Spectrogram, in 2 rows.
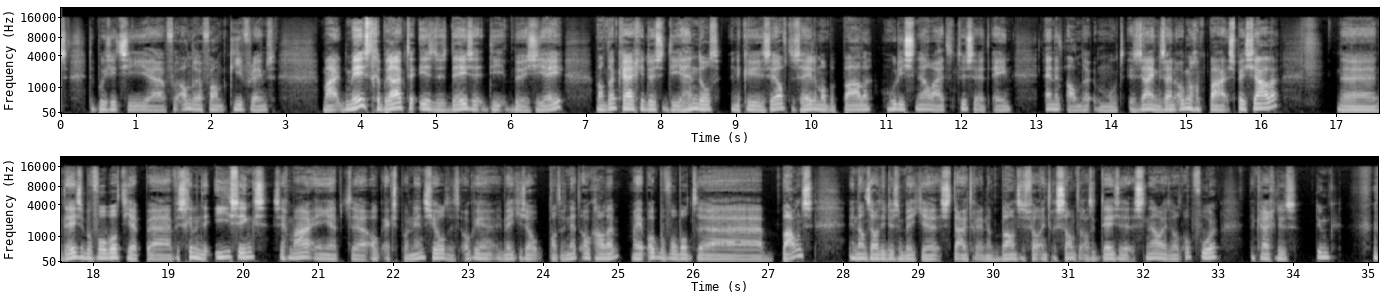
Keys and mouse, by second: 0.8-2.7 drag, 3.7 t, 7.9 g, 8.9 click, 9.8 g, 10.4 click, 11.1 drag, 11.5 space, 14.2 space, 14.5 click, 15.3 t, 15.9 t, 16.8 drag, 17.3 t, 22.6 space, 23.9 space, 25.1 t, 28.0 click, 28.5 space, 29.9 click, 30.8 click, 31.8 g, 32.3 click, 33.0 space.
